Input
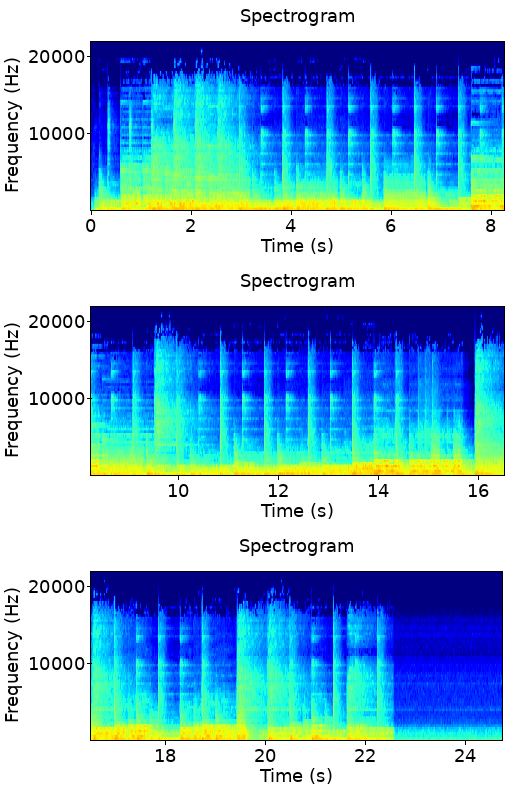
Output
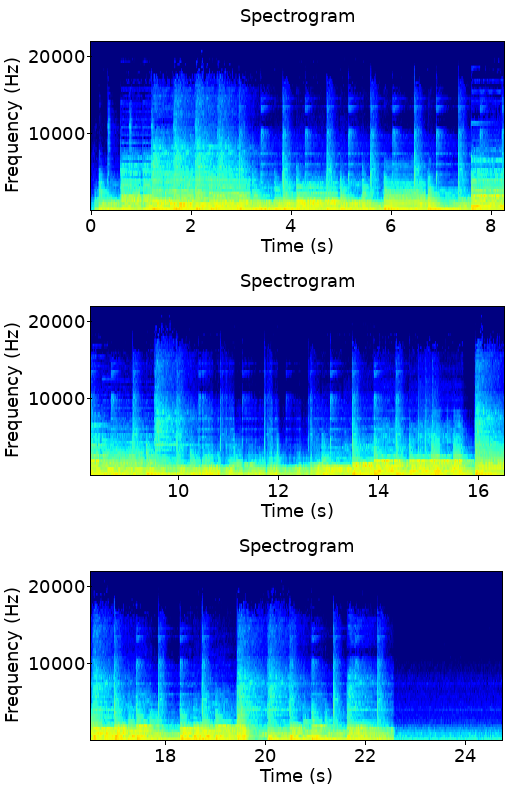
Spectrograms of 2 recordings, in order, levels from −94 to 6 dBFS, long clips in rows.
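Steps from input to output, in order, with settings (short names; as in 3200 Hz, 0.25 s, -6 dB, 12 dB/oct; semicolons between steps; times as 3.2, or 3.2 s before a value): high shelf 7400 Hz -10.5 dB; comb 3.5 ms, depth 66%; 10.44–12.76 negative-ratio compressor -27 dBFS, ratio -0.5; gain -5 dB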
